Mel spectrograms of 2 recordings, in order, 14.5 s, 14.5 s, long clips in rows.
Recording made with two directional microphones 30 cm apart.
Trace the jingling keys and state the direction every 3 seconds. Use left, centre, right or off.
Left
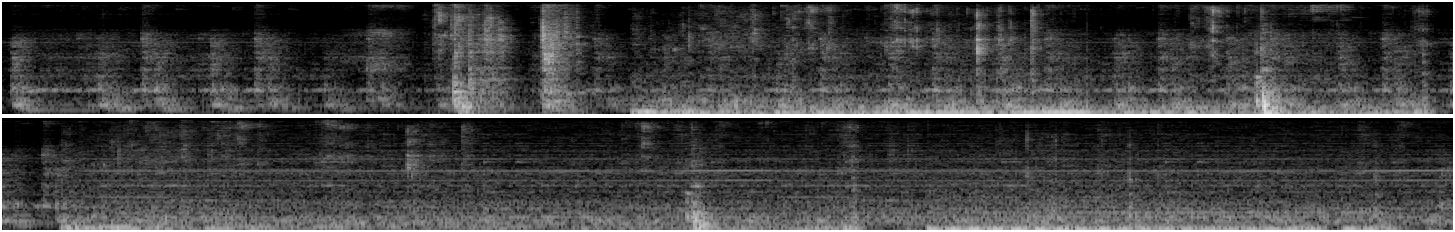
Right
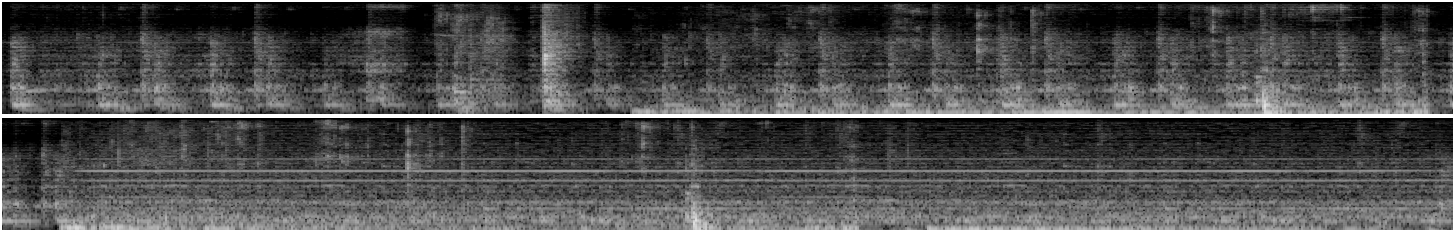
left, left, right, right, left.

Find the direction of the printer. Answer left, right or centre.
right.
